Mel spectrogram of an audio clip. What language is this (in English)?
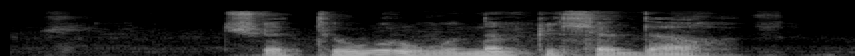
Adyghe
